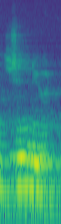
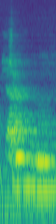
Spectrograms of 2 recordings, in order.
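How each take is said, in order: First: Jinnu, with an "ih" vowel and a double n; another dialect variant. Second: Jungu, said as "chanu" with a hard ch start; dialect variant. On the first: She lists the mountain goat word's variants, jinnu said carefully. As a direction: jinnu set against jungu as a second regional form. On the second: Tlingit learner shows a listener one dialect's jungu, said slowly. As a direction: jungu spoken carefully as one regional form. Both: Shown as a demonstration. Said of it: "so many variations to say jungu".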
